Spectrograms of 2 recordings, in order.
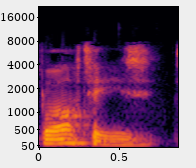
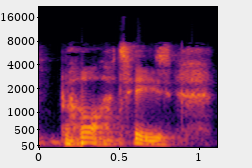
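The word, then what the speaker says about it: Boötes: It's usually pronounced Bortes, so there's two O's in it. It looks like booties, but it's Bortes. The second O has an umlaut over it to tell you that it is pronounced as a separate vowel.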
